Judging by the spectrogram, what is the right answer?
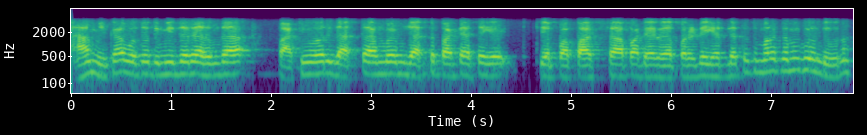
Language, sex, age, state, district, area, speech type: Marathi, male, 45-60, Maharashtra, Raigad, rural, conversation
